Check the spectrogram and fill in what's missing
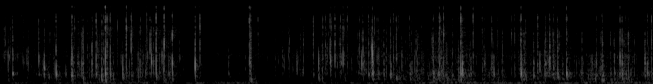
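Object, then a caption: Instant noodle multipack in plastic overwrap. Long nails scratch and squeeze a full instant noodle multipack in its plastic overwrap, making it crinkle. Dense, bright crackling comes in rapid bursts, with a brief quieter lull around the two-second mark before the crinkling picks back up.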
